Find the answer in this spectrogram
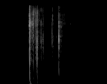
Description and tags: Bone Break 92
gore, bones, crack, snapping, horror, vegetable, breaking, crunch, kill, sound-design, bone, snap, neck, break, fight, flesh, punch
